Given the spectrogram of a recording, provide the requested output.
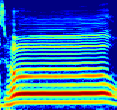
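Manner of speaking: long, very loud high whoop; big drawn-out hype call; celebratory shout. Real, not acted. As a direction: belt out a sustained "ho". Hyped thanks for a donation.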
